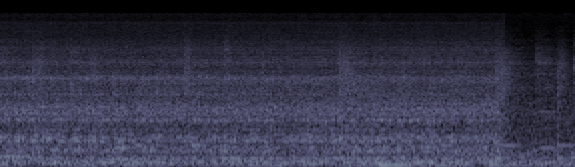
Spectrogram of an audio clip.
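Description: Electric stand mixer running steadily, beating the liquid ingredients together in its steel bowl; the motor stops near the end.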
